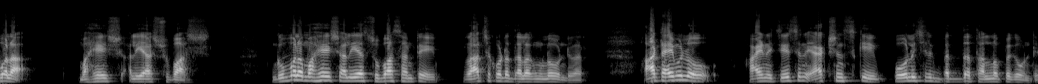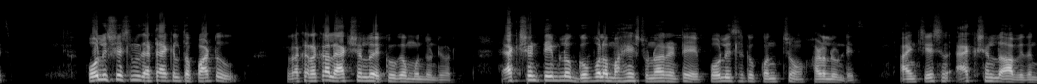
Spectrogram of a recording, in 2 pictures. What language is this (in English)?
Telugu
